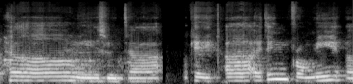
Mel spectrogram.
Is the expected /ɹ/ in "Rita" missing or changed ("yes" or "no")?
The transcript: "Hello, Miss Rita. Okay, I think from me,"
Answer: yes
